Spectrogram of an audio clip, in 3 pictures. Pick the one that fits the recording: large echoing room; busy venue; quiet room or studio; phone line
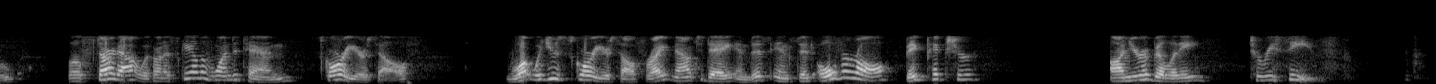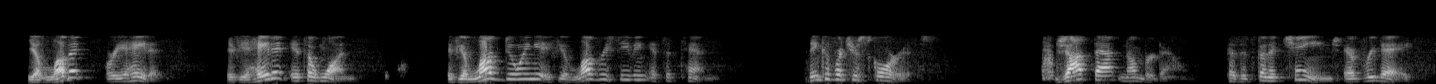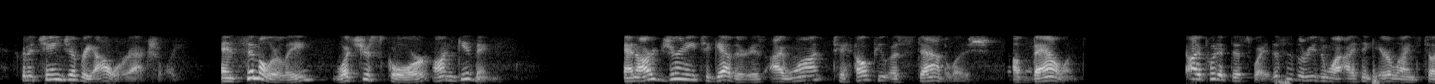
phone line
